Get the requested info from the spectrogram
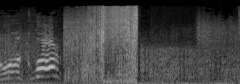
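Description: A loud explosion about half a second in, a blast of close to a second that stops abruptly. Men shout just before it.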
